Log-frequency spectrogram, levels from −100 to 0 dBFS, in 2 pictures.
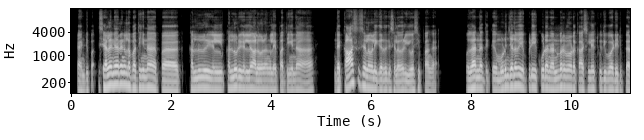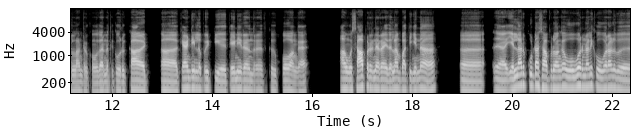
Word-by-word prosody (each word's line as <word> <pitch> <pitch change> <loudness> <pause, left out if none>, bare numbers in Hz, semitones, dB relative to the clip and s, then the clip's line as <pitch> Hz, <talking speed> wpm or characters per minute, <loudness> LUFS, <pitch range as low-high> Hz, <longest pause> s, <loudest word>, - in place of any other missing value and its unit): கண்டிப்பா. 110 +2 -6 0.2
சில 150 +2 +5
நேரங்கள்ல 180 -2 +3
பாத்தீங்கன்னா 145 +1 0
இப்ப 120 0 -6 0.5
கல்லூரிகள் 130 -1 +1 0.2
கல்லூரிகளிலோ, 130 -1 +1
அலுவலகங்களிலோ 120 -1 -1
பாத்தீங்கன்னா, 115 +2 -3 0.7
இந்தக் 120 +1 -3
காசு 200 +9 +5
செலவழிக்கறதுக்கு 125 -6 -1
சில 110 -1 -2
பேரு 115 0 -1
யோசிப்பாங்க. 110 -5 -5 0.7
உதாரணத்துக்கு 135 -2 +1
முடிஞ்ச 150 +3 -1
அளவு 160 +1 +2
எப்டி 145 +3 -4
கூட 145 -1 0
நண்பர்களோட 140 +1 0
காசுல 130 +1 -2
துதி 130 0 -5
பாடிட்டு 120 -2 -2
போயிரலாம்னு 105 -1 -2
இருக்கும். 100 +1 -6
உதாரணத்துக்கு 110 +1 -3
ஒரு 105 - -3
க - - +5 0.6
அ - - +4 0.3
கேண்டீன்ல 135 -1 +3
போயிட்டு 130 -3 -3
டீ 125 - -2 0.2
தேநீர் 125 0 +1
அருந்தறதுக்கு 110 0 -5 0.2
போவாங்க. 110 -4 -1 0.9
அவங்க 125 -1 +2
சாப்டுற 145 +2 +6
நேரம் 125 -1 +3
இதெல்லாம் 125 +2 0
பாத்தீங்கன்னா? 125 +2 0 0.8
அ - - +2 0.7
அ - - +2 0.3
எல்லாரும் 160 +3 +2
கூட்டா 170 0 +2
சாப்டுவாங்க. 140 0 +2 0.2
ஒவ்வொரு 150 +3 +3
நாளைக்கு 155 0 -1
ஒவ்வொரு 140 +1 +1
ஆளு 145 0 0
அ - - +2
130 Hz, 135 wpm, -22 LUFS, 115-140 Hz, 0.9 s, சாப்டுற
